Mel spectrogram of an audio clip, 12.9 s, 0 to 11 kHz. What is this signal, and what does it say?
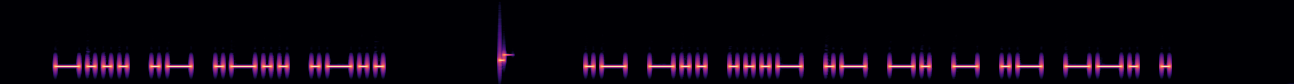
Morse code, heard as a keyed tone, about 15 wpm, 700 Hz. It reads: BALL ADVANTAGE
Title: Sentences from Top 900 Words - New Word Drill - 15wpm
